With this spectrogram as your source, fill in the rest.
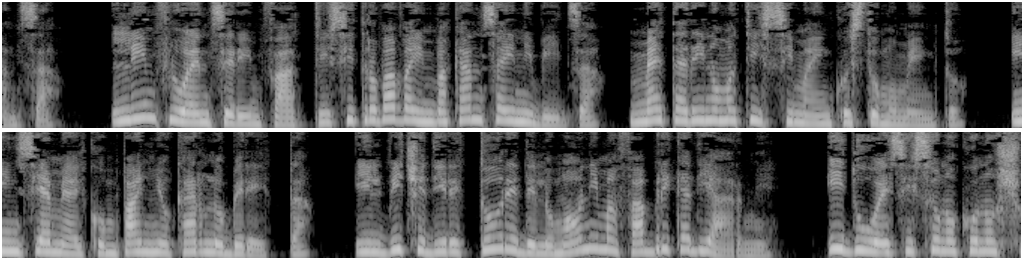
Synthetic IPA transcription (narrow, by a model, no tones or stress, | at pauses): nt̪sa | liɱfluɛnt̪seɾiɱfat̪ːisit̪ɾovaːvaiɱvakant̪sainibiːd̪za | mɛːt̪aɾinovat̪isːimaiŋkwest̪omoment̪o | insjɛːmealkompaɲːokarlobeɾet̪ːa | ilviːt͡ʃed̪iɾet̪ːoːɾed̪elːomɔːnimafabːɾikad̪ia̰rmi | id̪uːesisoːnokonoʃː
